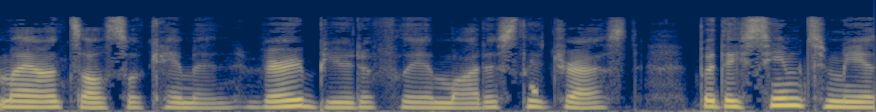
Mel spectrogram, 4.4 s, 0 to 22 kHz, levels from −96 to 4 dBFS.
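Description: A corrupt frame decoded in this speech recording: one compressed frame had damaged bits, and the decoder played it instead of discarding or concealing it. Misread gain values and spectral codes placed energy at frequencies that don't belong to the speech, so from 2.67 to 2.69 s a brief glitch is heard. It peaks at about -20 dBFS, and its roughly 24 ms duration suggests a single bad frame.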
